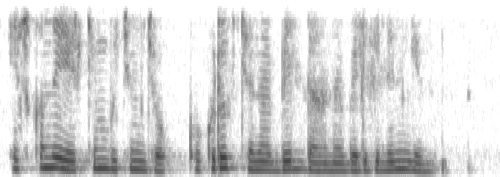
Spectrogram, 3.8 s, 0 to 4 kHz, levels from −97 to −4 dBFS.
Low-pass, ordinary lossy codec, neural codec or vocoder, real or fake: 3.6 kHz; Opus, 24 kbps; none; real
